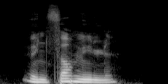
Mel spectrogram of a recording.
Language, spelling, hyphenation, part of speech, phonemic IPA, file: French, formule, for‧mule, noun, /fɔʁ.myl/, Fr-formule.ogg
- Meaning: 1. formula 2. menu offer, set meal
